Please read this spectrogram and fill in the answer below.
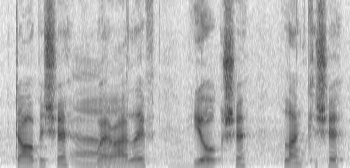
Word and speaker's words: Derbyshire: don't live in middle-earth it's not shire it's so it's Derbyshire where I live Yorkshire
